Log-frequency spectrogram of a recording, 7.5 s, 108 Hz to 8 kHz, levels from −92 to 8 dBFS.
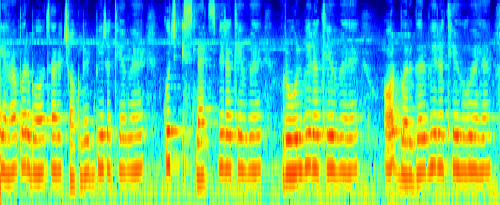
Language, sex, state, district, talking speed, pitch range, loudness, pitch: Hindi, female, Jharkhand, Ranchi, 205 wpm, 220-235 Hz, -18 LUFS, 230 Hz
